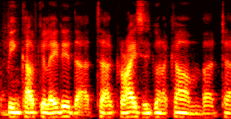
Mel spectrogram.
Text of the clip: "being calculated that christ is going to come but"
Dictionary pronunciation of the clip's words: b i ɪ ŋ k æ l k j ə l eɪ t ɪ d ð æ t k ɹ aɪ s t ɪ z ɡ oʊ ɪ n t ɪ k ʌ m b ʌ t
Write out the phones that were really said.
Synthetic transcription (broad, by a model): b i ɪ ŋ k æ l k j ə l eɪ t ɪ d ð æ t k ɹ aɪ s ɪ z ɡ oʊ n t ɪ k ʌ m b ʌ t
